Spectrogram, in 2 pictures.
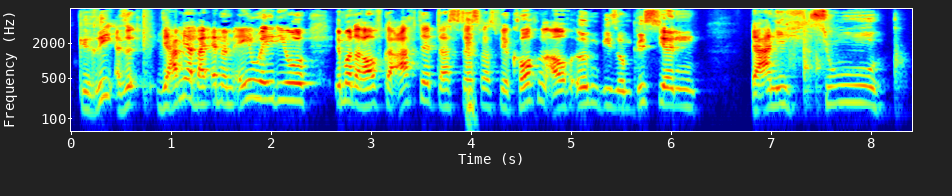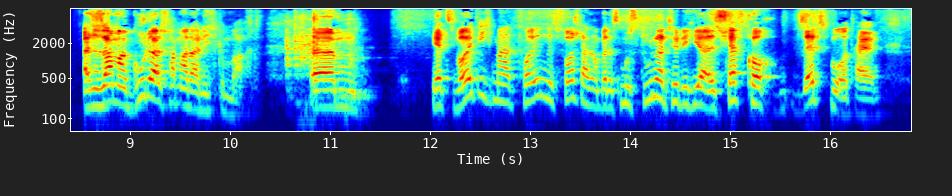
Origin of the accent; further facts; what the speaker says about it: East Germany, Germany; Bei uns in der DDR gab es halt nichts anderes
